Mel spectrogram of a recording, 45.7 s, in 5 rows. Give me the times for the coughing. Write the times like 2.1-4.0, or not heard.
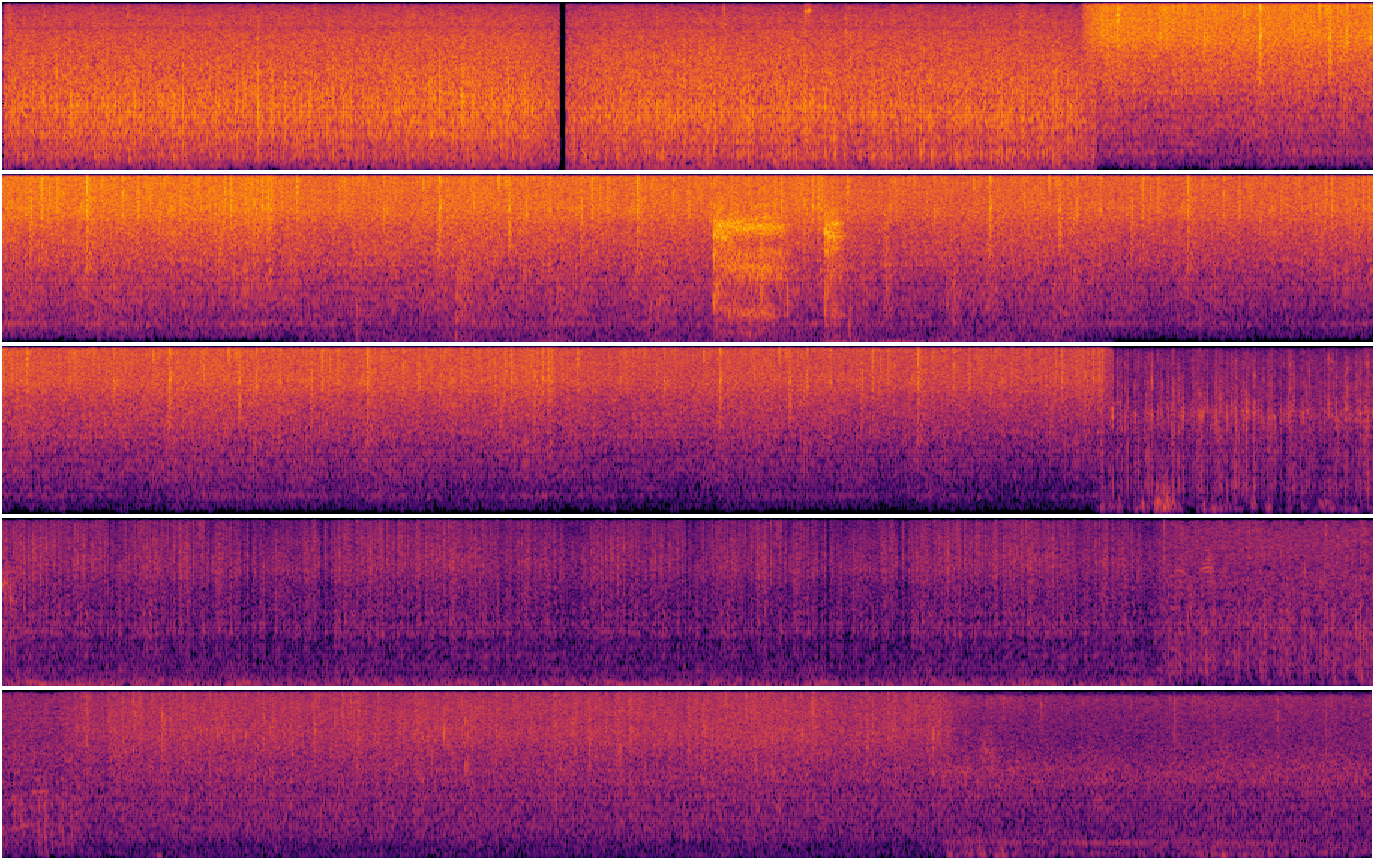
13.8-14.8.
